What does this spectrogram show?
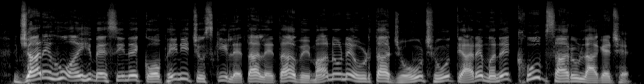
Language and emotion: Gujarati, happy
